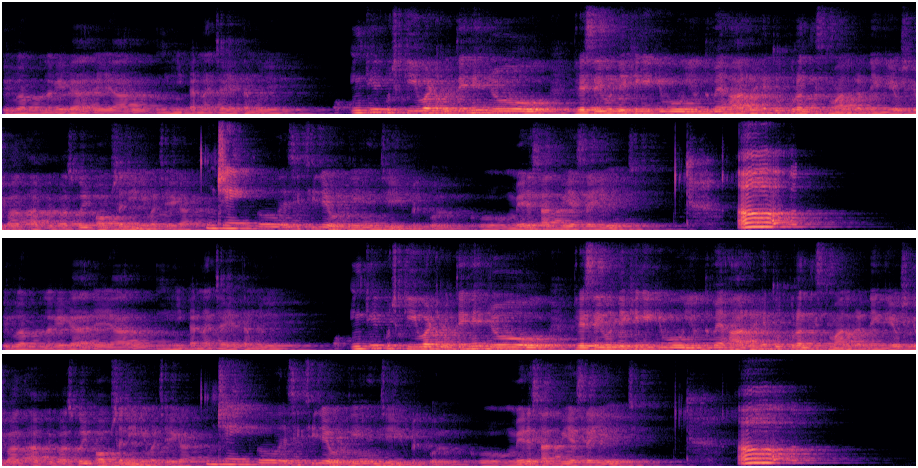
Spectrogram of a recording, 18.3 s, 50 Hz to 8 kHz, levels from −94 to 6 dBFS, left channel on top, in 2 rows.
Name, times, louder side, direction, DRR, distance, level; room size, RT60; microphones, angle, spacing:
voice 1, 0.0-2.8 3.5-11.0 11.7-15.5, equal, 15° right, 1 dB, 3.0 m, -31 dB
voice 2, 11.2-11.7 16.5-17.1, left 3 dB, 85° left, 8 dB, 1.7 m, -25 dB
22.5 x 16.0 x 9.6 m, 1.2 s
head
